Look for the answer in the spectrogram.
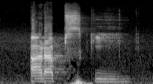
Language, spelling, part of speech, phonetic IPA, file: Czech, arabský, adjective, [ˈarapskiː], Cs-arabský.ogg
- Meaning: Arab, Arabic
